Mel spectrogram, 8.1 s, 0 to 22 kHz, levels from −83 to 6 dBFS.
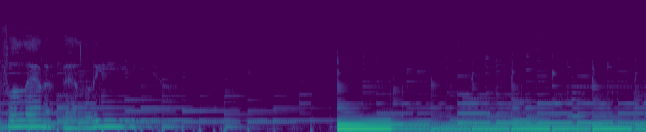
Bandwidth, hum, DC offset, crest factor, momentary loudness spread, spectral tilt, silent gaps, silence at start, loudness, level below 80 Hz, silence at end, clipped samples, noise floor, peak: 6.6 kHz; none; under 0.1%; 16 dB; 23 LU; -10 dB/octave; none; 0 s; -37 LUFS; -54 dBFS; 0 s; under 0.1%; -64 dBFS; -22 dBFS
